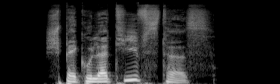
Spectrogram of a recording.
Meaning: strong/mixed nominative/accusative neuter singular superlative degree of spekulativ
- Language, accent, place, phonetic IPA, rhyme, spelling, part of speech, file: German, Germany, Berlin, [ʃpekulaˈtiːfstəs], -iːfstəs, spekulativstes, adjective, De-spekulativstes.ogg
